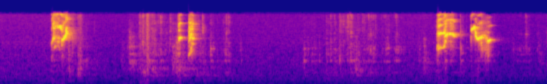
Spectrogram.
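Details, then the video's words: Pet Rosy-faced lovebirds in a group that was quite vocal that day give harsh, shrill chirps, first singly, then in quick pairs, with softer twittering between. "Lovebird Chirping Sounds"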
